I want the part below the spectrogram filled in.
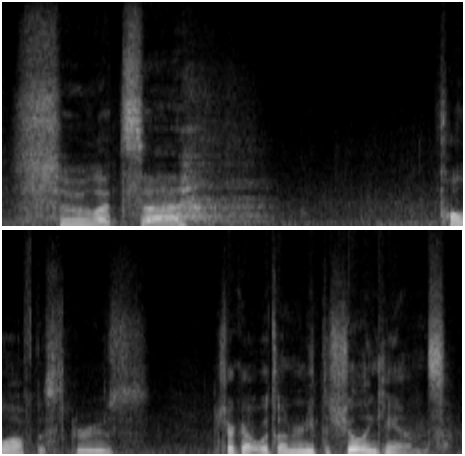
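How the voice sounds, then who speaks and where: A man's voice: fairly high pitch, darkish tone. American man muttering over noisy audio. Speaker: host of an electronics teardown video. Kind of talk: casual unscripted commentary while working. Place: indoors at a workbench. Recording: clearly noisy home recording, sometimes off-mic.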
